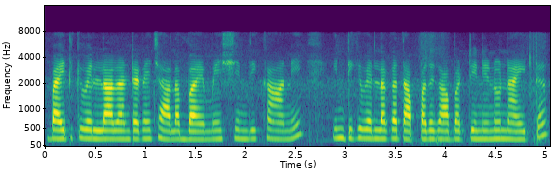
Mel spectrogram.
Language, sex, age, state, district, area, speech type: Telugu, female, 45-60, Andhra Pradesh, Srikakulam, urban, spontaneous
